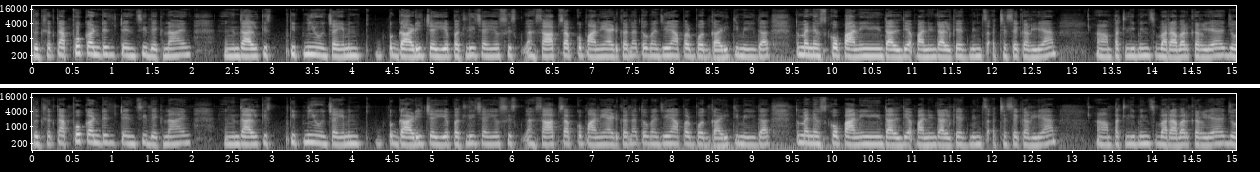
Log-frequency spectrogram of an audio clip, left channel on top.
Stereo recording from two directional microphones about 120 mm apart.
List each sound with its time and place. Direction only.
0.0 s a woman's voice: 35° left (ahead or behind)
